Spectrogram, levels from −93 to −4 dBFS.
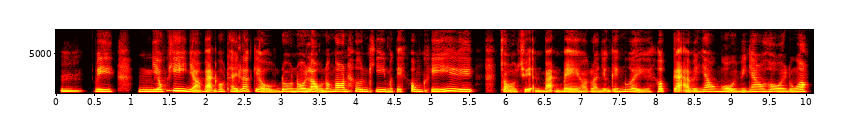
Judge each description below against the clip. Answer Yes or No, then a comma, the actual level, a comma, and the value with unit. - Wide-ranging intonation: No, average, 4.1 semitones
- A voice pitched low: No, high, 210 Hz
